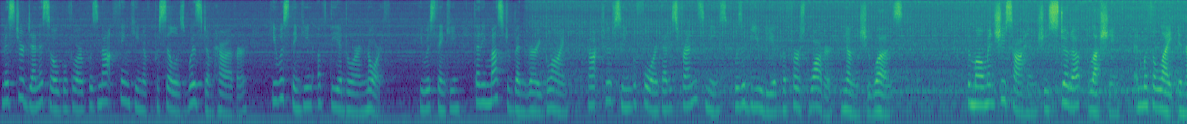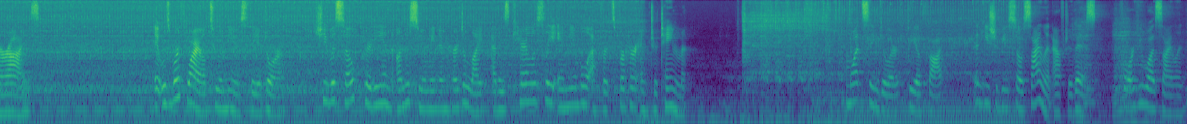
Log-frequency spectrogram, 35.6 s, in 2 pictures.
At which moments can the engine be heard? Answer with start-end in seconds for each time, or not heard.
0.0-35.5.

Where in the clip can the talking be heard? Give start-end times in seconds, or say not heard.
0.0-13.7, 14.5-18.4, 20.1-28.2, 30.5-35.5.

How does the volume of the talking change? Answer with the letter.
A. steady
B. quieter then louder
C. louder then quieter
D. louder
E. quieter
C.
